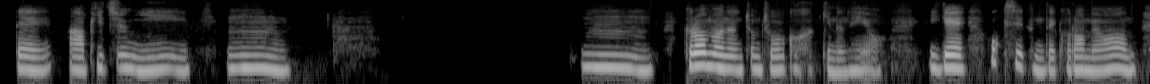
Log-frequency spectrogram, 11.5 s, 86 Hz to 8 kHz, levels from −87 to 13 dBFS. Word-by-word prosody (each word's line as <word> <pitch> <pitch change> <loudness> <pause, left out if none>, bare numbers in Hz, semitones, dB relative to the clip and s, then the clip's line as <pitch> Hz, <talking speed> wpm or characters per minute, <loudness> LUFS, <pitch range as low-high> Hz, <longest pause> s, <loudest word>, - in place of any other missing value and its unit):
네. 190 -1 +1 0.2
아 190 -1 +2
비중이. 190 -1 -2 0.4
음. 200 -3 +1 2.9
음. 210 -4 +1 0.3
그러면은 220 -5 +5
좀 195 0 -2
좋을 190 0 -2
것 195 - -9
같기는 175 -1 -5
해요. 180 -1 -4 0.4
이게 205 0 +5 0.2
혹시 250 -5 -3
근데 180 -3 -3
그러면 190 +1 +1
195 Hz, 150 characters per minute, -28 LUFS, 185-205 Hz, 2.9 s, 그러면은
